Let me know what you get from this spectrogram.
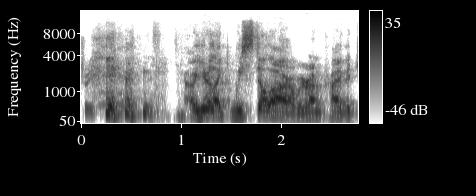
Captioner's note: laughing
